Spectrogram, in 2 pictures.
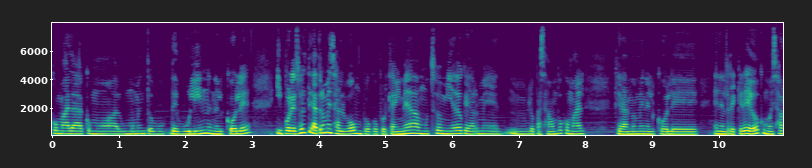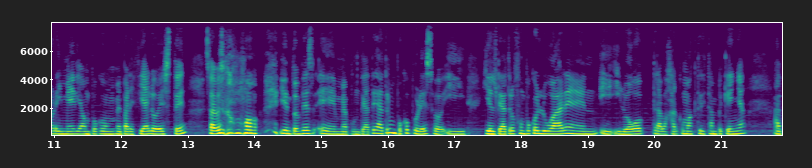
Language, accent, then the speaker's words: Spanish; Leganés, Community of Madrid, Spain; Y yo me quedo mucho con Madrid, soy muy madrileña.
